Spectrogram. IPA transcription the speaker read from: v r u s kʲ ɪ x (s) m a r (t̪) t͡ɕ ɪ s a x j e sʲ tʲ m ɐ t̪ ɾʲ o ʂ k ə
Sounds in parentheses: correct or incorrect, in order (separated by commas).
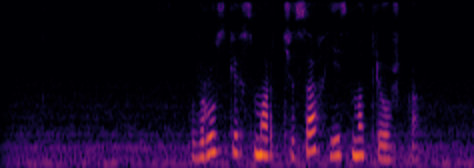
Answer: correct, correct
